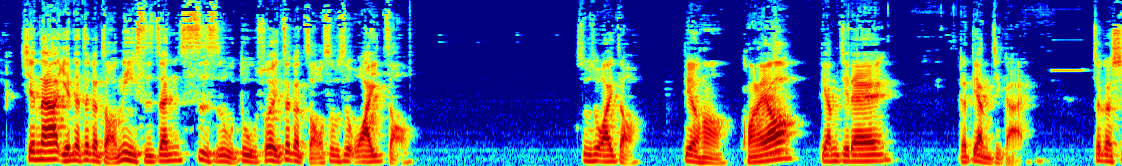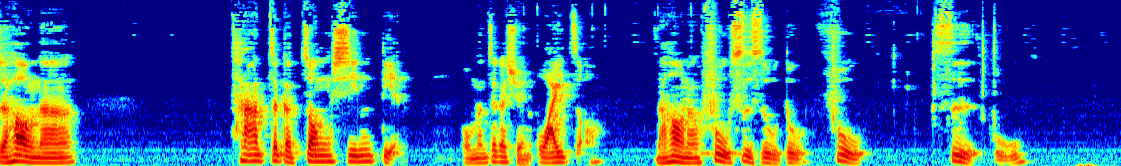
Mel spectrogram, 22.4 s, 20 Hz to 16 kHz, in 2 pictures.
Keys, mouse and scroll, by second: 8.6 click, 9.3 click, 16.4 click, 17.0 click, 17.7 click, 19.4 -, 20.4 4, 21.0 5.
